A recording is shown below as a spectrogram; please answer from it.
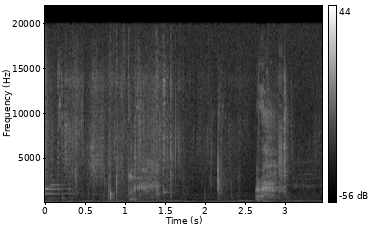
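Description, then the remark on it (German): A cat meows twice at moderate volume, a short call followed by a longer, clearer one, over a steady low background hum. “Die Katze muss an eine Geheimvorrichtung gekommen sein.”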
